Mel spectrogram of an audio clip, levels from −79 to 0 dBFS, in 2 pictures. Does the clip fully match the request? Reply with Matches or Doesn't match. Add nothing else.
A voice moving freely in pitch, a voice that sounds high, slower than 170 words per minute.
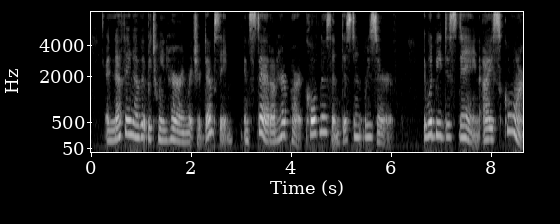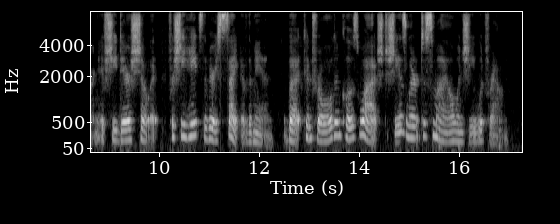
Doesn't match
